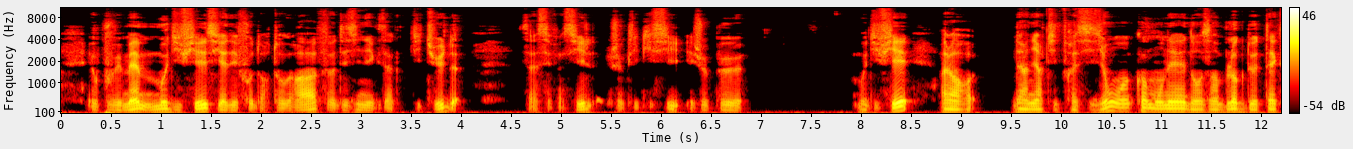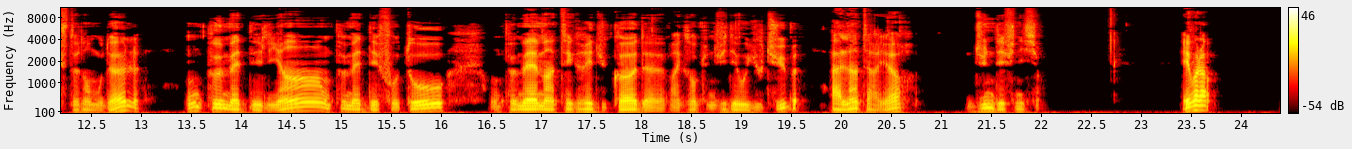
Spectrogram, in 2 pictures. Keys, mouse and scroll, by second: 3.8 click, 6.3 scroll down 2, 16.9 click, 18.0 click, 20.4 click, 23.1 scroll down 2.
